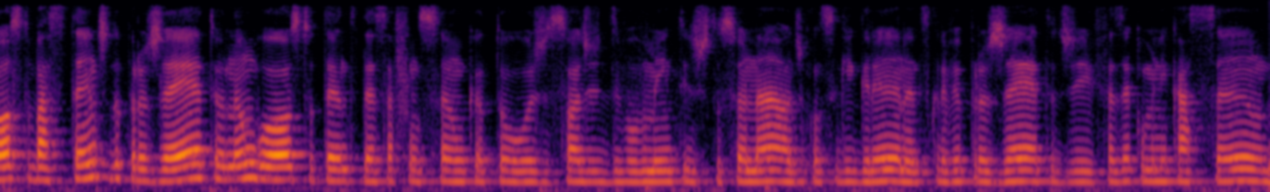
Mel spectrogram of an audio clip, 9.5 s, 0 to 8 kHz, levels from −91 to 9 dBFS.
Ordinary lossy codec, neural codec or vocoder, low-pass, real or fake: Opus, 64 kbps; none; 7.2 kHz; real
